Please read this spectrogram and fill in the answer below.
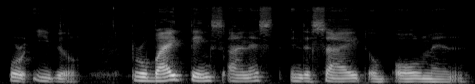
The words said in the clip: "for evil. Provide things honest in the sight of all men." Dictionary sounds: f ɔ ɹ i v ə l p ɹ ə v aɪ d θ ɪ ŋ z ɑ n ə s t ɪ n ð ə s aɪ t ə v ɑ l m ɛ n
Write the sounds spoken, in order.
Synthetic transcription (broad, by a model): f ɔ ɹ i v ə l p ɹ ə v aɪ d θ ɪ ŋ s ɑ n ə s t ɪ n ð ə s aɪ t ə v ɑ l m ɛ n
